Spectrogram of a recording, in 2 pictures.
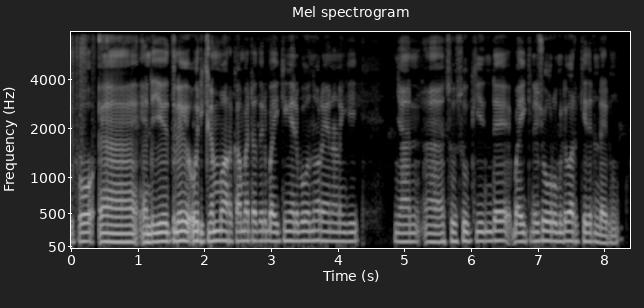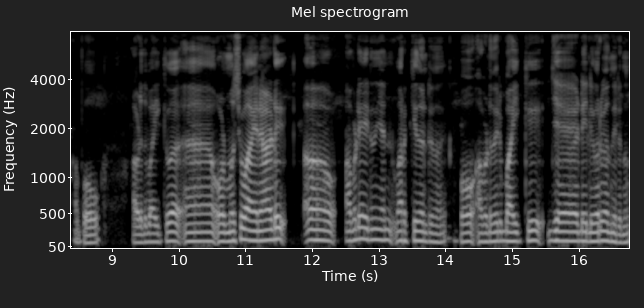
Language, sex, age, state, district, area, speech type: Malayalam, male, 18-30, Kerala, Wayanad, rural, spontaneous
